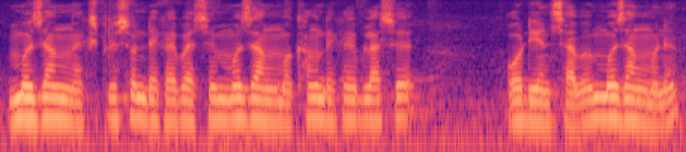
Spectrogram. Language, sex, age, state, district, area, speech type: Bodo, male, 30-45, Assam, Baksa, urban, spontaneous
